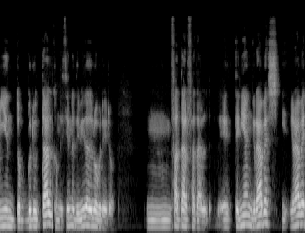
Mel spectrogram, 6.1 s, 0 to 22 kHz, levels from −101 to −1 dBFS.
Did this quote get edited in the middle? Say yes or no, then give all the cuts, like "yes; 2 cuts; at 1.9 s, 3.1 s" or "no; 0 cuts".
yes; 2 cuts; at 1.1 s, 3.4 s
